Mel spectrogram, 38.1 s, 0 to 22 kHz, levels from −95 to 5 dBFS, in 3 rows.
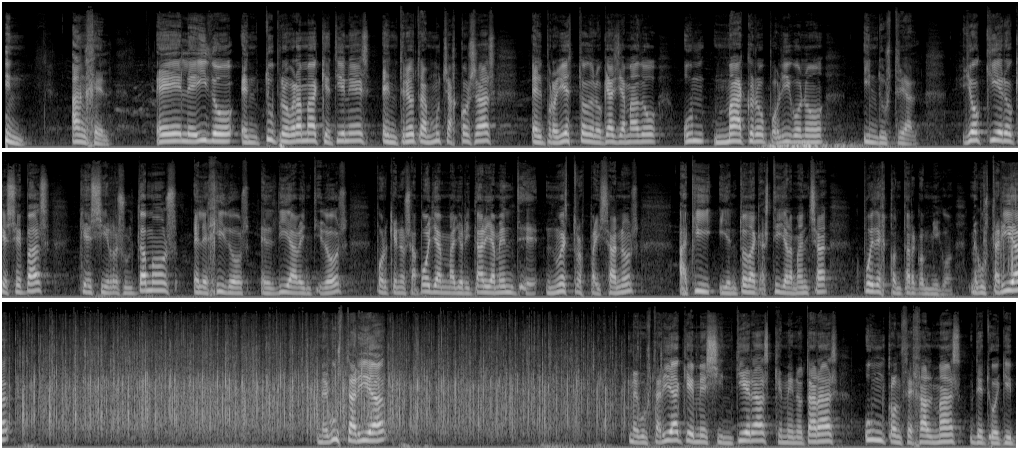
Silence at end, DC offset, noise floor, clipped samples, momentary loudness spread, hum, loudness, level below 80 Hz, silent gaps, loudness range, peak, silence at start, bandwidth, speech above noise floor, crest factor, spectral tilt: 0 s; 0.4%; -61 dBFS; under 0.1%; 13 LU; none; -27 LUFS; -48 dBFS; none; 6 LU; -6 dBFS; 0.05 s; 17.5 kHz; 35 dB; 22 dB; -5 dB/octave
